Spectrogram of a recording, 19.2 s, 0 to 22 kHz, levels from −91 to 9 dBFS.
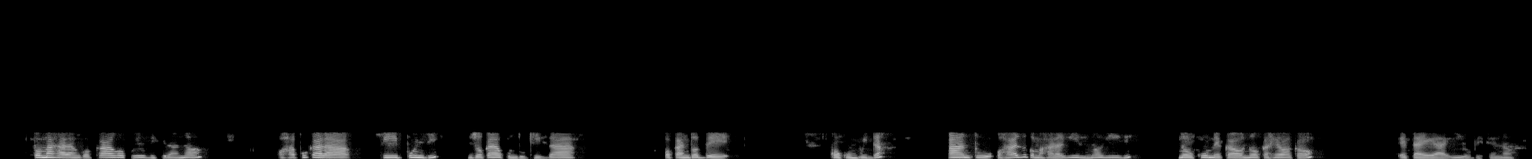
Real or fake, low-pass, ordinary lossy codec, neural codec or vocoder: fake; 3.6 kHz; AAC, 32 kbps; codec, 44.1 kHz, 7.8 kbps, DAC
